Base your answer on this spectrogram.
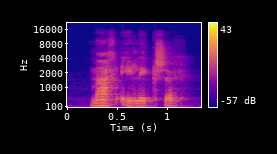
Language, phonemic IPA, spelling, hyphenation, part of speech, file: Dutch, /ˈmaxelɪksər/, maagelixer, maag‧elixer, noun, Nl-maagelixer.ogg
- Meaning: elixir for the stomach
